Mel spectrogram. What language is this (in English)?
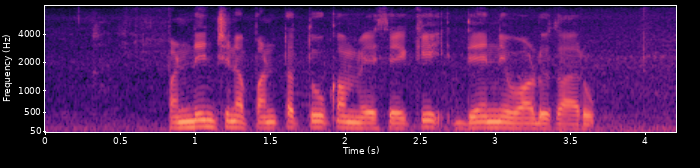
Telugu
